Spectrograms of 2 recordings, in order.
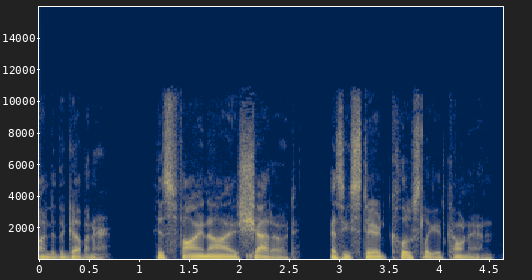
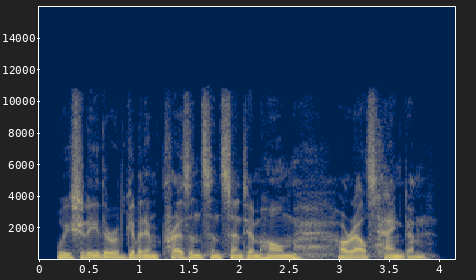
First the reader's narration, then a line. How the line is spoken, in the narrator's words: sighed the governor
